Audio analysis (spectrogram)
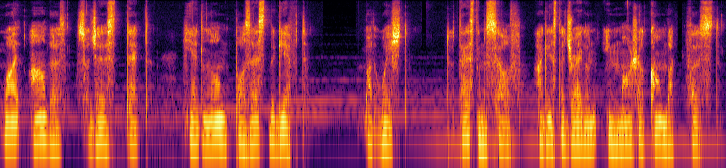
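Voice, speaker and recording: A man tells fantasy legends in a soft, soothing ASMR style. His delivery is very unhurried and hushed, often dropping into a whisper. Music plays behind his mid-pitched voice. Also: steady tone. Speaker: ASMR gaming narrator. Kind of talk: ASMR storytelling, scripted narration of fantasy lore.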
